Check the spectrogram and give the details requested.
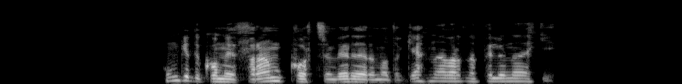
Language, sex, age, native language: Icelandic, male, 30-39, Icelandic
